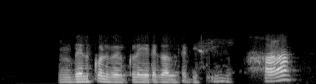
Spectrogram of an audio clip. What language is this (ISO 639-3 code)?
pan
